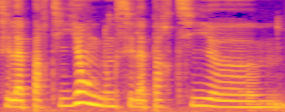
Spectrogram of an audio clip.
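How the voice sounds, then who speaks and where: A woman speaks very slowly at a medium pitch, her tone dark, mellow and somewhat breathy. The recording is very clean, with a silent background. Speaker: tarot reader and life coach. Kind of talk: tarot reading. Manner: animated.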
